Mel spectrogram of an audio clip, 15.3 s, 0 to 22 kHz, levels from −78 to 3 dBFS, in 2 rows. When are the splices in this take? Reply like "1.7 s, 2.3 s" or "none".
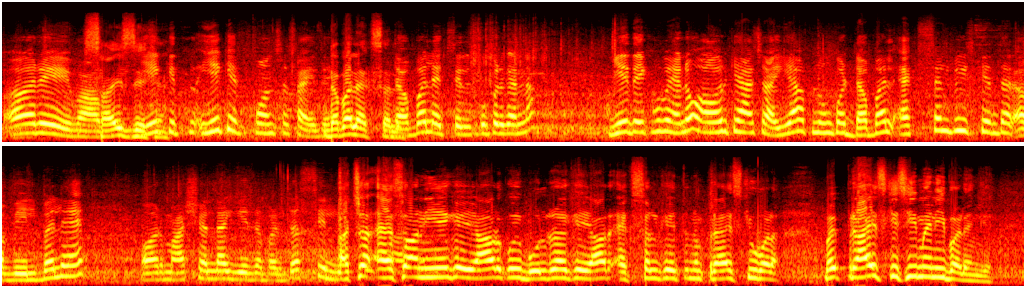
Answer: none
